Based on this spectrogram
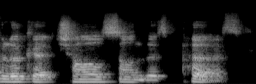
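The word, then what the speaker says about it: Peirce: look at charles saunders purse it looks like pierce but pronounced purse an american philosopher has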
